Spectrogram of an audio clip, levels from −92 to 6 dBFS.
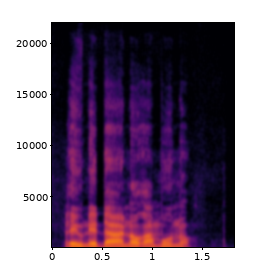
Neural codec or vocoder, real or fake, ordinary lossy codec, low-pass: codec, 44.1 kHz, 3.4 kbps, Pupu-Codec; fake; none; none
